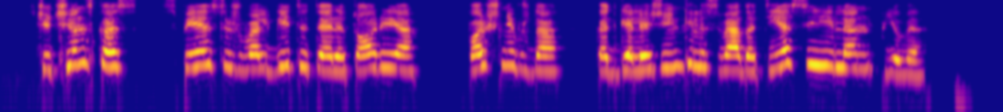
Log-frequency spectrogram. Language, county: Lithuanian, Vilnius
